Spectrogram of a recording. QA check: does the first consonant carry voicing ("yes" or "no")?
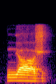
yes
